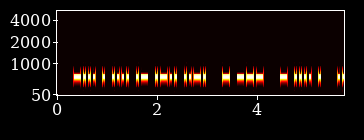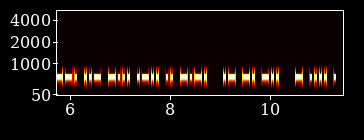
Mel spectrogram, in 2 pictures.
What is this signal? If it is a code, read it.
Morse code, heard as a keyed tone, about 25 wpm, 600 Hz. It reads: BEHALF TO THE PUBLIC AND THE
